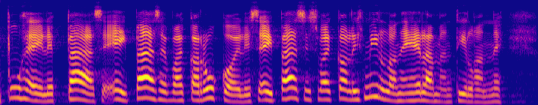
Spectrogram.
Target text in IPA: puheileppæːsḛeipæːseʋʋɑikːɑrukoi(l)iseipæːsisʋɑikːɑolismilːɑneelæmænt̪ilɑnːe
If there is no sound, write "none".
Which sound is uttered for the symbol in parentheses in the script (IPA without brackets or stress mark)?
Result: l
